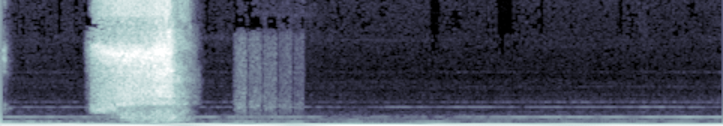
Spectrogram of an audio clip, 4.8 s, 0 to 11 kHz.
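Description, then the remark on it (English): A sharp, forceful burst of breath is pushed out in Kapalabhati yoga breathing, followed by a second, fainter puff, both hissy and airy over a steady low hum, with no talking. “We're going to repeat the process of kind of interrupting the sequence with the 50 rounds of Kapala Bhakti. So just slowly bring yourself around to that exhalation.”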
